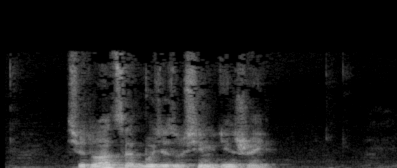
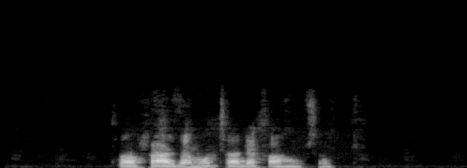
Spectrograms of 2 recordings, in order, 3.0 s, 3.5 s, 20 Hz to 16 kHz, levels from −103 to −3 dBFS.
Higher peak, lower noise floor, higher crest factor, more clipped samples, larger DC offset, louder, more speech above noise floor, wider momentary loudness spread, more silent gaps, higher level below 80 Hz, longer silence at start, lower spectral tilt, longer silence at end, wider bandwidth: second, -16 dBFS vs -12 dBFS; second, -75 dBFS vs under -90 dBFS; about the same, 18 dB vs 20 dB; neither; neither; about the same, -32 LUFS vs -30 LUFS; second, 44 dB vs over 60 dB; second, 11 LU vs 19 LU; neither; first, -54 dBFS vs -72 dBFS; second, 0.5 s vs 0.9 s; second, -7 dB/octave vs -8.5 dB/octave; about the same, 0.95 s vs 1 s; first, 11.5 kHz vs 6.8 kHz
